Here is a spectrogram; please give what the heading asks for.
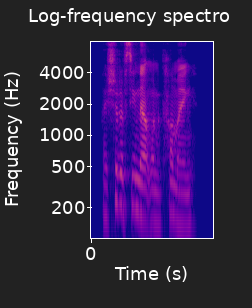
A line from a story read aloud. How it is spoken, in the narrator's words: Wufei muttered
